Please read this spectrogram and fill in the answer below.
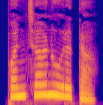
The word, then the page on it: ಪಂಚಾಣುವ್ರತ: pancāṇu vrata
